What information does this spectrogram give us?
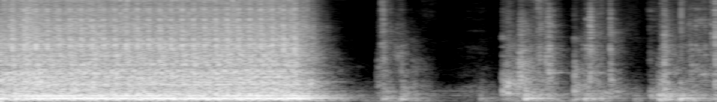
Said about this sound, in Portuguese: Deixa eu ligar a máquina, né? Senão não costura.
